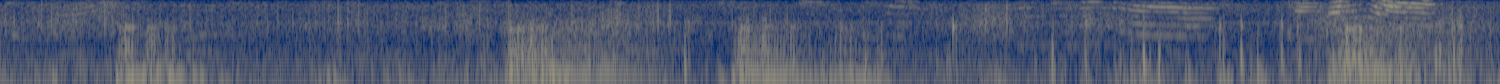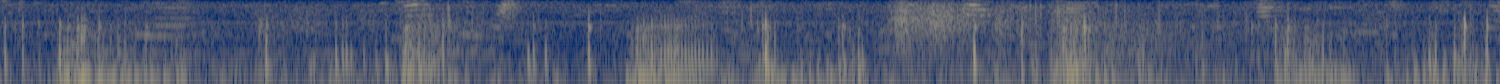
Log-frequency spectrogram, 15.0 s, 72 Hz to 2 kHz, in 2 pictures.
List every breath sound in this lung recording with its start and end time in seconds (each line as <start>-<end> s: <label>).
0.49-1.20 s: exhalation
0.49-1.20 s: crackles
2.45-3.32 s: inhalation
2.45-3.32 s: crackles
3.59-4.46 s: exhalation
3.59-4.46 s: crackles
6.60-7.48 s: inhalation
6.60-7.48 s: crackles
7.76-8.48 s: exhalation
7.76-8.48 s: crackles
9.07-9.93 s: inhalation
9.07-9.93 s: crackles
10.57-11.29 s: exhalation
10.57-11.29 s: crackles
12.48-13.34 s: inhalation
12.48-13.34 s: crackles
13.81-14.48 s: exhalation
13.81-14.48 s: crackles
